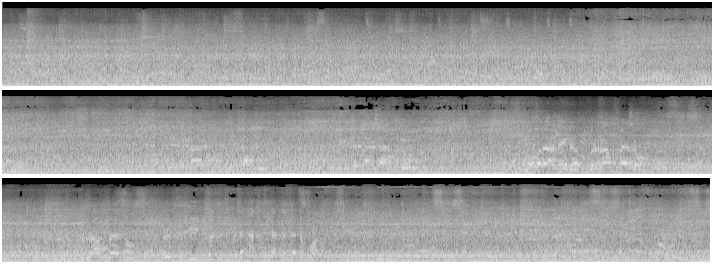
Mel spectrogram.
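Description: Farm-stock diesel tractor engines working under full load while pulling a weight sled, a steady low drone that settles on a different pitch about ten seconds in.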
